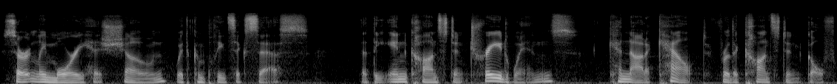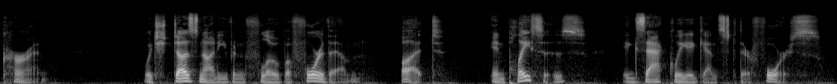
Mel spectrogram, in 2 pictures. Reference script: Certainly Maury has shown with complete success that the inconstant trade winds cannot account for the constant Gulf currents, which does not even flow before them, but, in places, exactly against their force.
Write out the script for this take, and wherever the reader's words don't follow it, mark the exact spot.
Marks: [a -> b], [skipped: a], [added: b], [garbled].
Certainly Maury has shown with complete success that the inconstant trade winds cannot account for the constant Gulf [currents, -> current] which does not even flow before them, but, in places, exactly against their force.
